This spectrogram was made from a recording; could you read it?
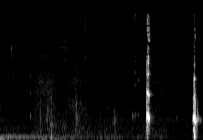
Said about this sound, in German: Kannst du rülpsen nochmal? Junge, richtig stark. Guck mal, wenn ich versuche zu rülpsen, Alter, ich trinke was. Rülpst du nie?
